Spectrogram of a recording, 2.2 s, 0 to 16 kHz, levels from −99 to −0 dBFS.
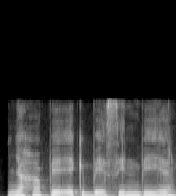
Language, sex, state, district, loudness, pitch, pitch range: Hindi, male, Jharkhand, Ranchi, -18 LUFS, 150 Hz, 140-150 Hz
